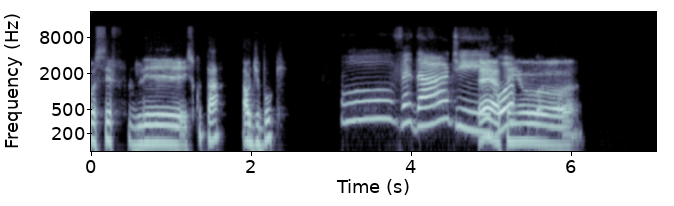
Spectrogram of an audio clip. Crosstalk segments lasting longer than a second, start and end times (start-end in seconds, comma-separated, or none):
none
